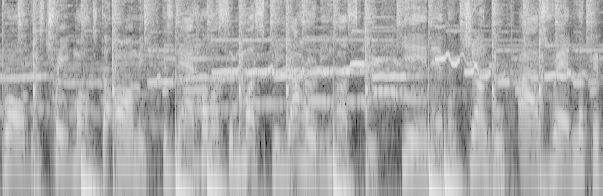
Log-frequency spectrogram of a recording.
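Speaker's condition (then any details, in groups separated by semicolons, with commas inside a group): No condition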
